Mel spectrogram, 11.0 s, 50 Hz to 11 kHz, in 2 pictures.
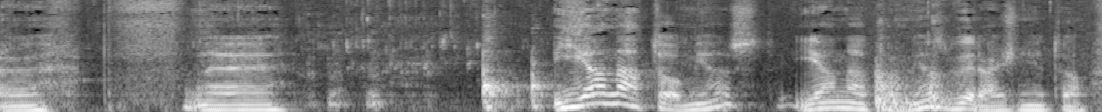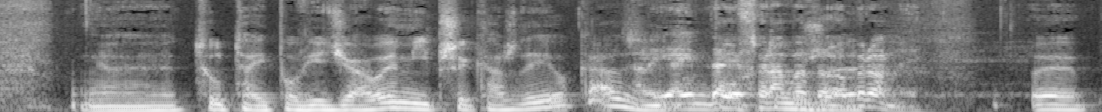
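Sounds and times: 
speech: 0:00.2 - 0:11.0
water being poured for drinking: 0:01.2 - 0:02.8.

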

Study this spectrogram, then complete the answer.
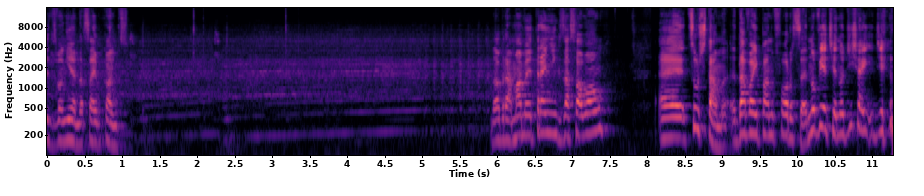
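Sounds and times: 
speech: 0:00.0 - 0:01.2, 0:06.0 - 0:07.6, 0:08.2 - 0:11.2
racing video game car engine droning: 0:00.0 - 0:08.1.

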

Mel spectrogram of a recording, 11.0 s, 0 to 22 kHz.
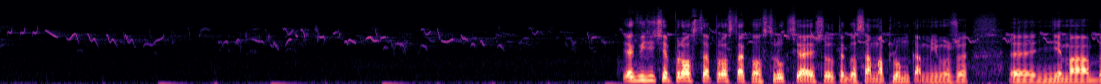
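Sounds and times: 
tits and magpies calling at a garden bird bath: 0:00.0 - 0:11.0
speech: 0:06.2 - 0:11.0.

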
